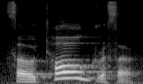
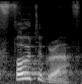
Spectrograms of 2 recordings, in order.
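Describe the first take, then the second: First: "photographer" said slowly with TOG stressed; pho-TOG-rapher, slow and clear. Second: "photograph" with the first syllable PHO stressed; PHO-tograph, stress up front. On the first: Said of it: "we stress the tog". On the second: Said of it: "we emphasis the pho". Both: Shown as a demonstration.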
